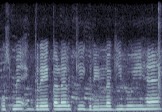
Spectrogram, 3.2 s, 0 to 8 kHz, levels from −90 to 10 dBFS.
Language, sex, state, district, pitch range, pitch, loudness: Hindi, male, Maharashtra, Mumbai Suburban, 225-245 Hz, 240 Hz, -14 LUFS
